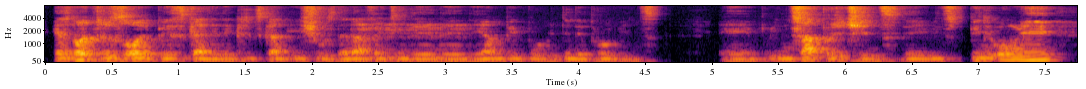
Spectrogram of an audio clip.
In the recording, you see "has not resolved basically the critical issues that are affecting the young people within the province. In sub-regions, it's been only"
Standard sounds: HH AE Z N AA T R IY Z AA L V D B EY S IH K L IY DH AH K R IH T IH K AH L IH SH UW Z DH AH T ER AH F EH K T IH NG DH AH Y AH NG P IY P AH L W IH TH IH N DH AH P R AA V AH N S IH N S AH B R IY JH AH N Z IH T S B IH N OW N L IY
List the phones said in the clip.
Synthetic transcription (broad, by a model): HH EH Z N AA T R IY Z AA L D B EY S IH K L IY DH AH K R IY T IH K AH L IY SH UW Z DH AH T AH F EH K T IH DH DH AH Y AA NG P IY P AH L W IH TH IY N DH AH P R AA V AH N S IH N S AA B R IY JH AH N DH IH T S B IH N OW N L IY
